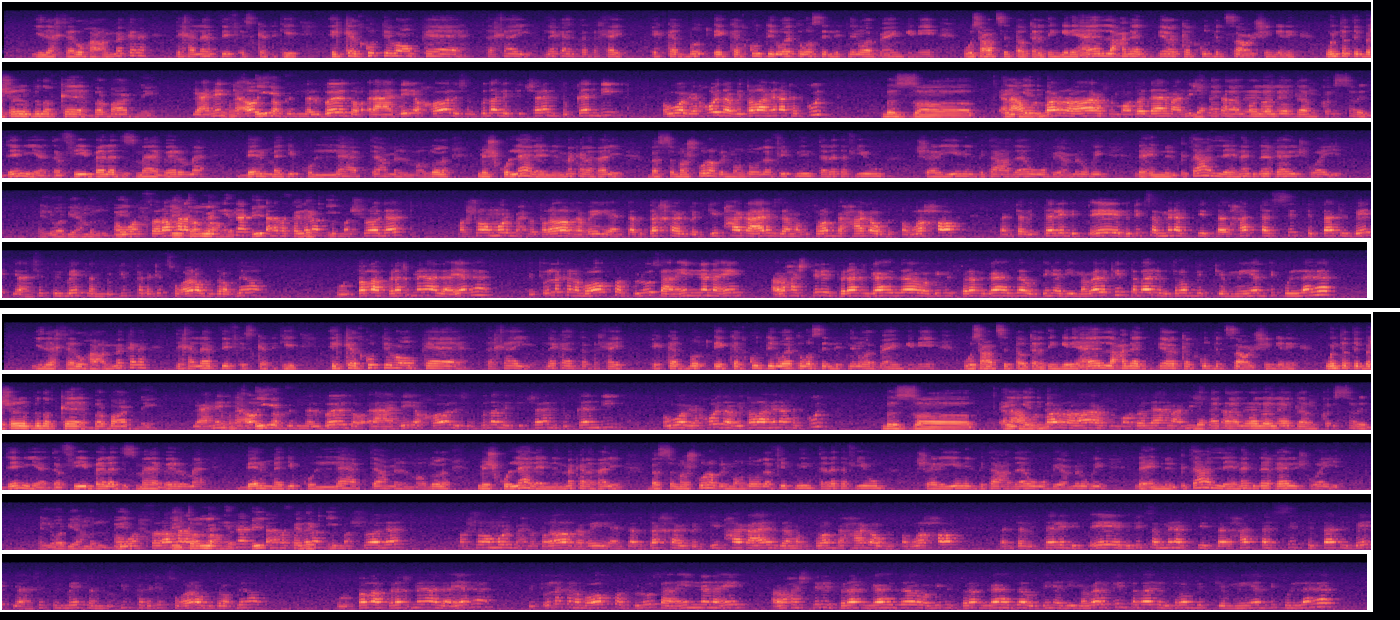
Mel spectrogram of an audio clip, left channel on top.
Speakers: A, in the centre; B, on the left (about 75°).
A: يدخلوها على المكنه تخليها تفقس كتاكيت الكتكوت تبيعه بكام تخيل لك ان تتخيل الكتكوت الكتكوت دلوقتي واصل ل 42 جنيه وساعات 36 جنيه اقل حاجه تبيع الكتكوت ب 29 جنيه وانت بتبقى شاري البيضه بكام؟ ب 4 جنيه
B: يعني
A: انت
B: انت
A: متخيل؟
B: قصدك ان البيضه العاديه خالص البيضه اللي بتتشرب الدكان دي هو بياخدها بيطلع منها كتكوت
A: بالظبط هي
B: انا اول
A: دي
B: مره
A: بقى
B: اعرف الموضوع ده انا ما عنديش
A: لا
B: فكره
A: لا
B: عن
A: لا
B: الموضوع
A: لا لا
B: ده
A: ده مكسر الدنيا ده في بلد اسمها بيرما بيرما دي كلها بتعمل الموضوع ده مش كلها لان المكنه غاليه بس مشهوره بالموضوع ده في اتنين تلاته فيهم شاريين البتاع ده وبيعملوا بيه لان البتاع اللي هناك ده غالي شويه اللي هو بيعمل البيض
B: هو الصراحه
A: بيطلع
B: انا بكلمك
A: من البيض
B: انا بكلمك
A: كتاكيت
B: في المشروع ده مشروع مربح بطريقه غبيه انت بتدخل بتجيب حاجه عارف زي ما بتربي حاجه وبتطلعها فانت بالتالي بت ايه بتكسب منها كتير ده حتى الست بتاعت البيت يعني ست البيت لما بتجيب كتاكيت صغيره وبتربيها وتطلع فراخ منها لعيالها بتقول لك انا بوفر فلوس عن ان انا ايه اروح اشتري الفراخ جاهزه واجيب الفراخ جاهزه والدنيا دي ما بالك انت بقى اللي بتربي الكميات دي كلها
